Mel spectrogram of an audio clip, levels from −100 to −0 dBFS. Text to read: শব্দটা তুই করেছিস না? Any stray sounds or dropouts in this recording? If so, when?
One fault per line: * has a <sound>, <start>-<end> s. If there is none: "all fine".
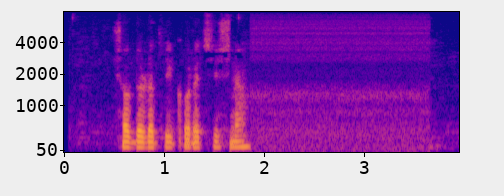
all fine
